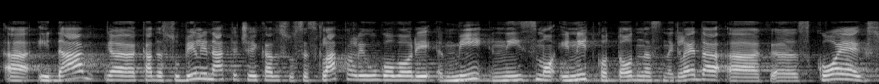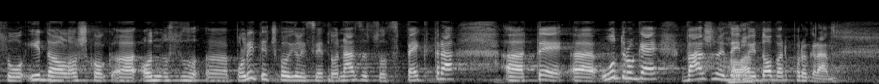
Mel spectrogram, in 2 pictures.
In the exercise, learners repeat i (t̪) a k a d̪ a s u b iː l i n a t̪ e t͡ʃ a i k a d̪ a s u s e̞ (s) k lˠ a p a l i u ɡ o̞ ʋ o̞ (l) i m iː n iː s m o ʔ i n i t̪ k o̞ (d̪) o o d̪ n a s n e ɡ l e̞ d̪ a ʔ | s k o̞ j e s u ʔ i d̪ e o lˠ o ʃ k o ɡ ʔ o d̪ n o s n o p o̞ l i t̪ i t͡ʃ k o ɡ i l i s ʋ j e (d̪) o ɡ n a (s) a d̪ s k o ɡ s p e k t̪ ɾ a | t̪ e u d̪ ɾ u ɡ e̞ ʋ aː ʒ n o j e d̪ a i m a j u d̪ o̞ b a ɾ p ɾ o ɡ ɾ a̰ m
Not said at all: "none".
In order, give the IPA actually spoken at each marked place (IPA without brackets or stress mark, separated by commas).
d̪, s, ɾ, t̪, t̪, z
